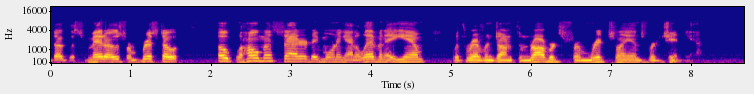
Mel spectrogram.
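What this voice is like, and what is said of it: Fast-talking radio announcer voice. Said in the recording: “That was my little, announcer voice at the end of things. Talks real fast.”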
